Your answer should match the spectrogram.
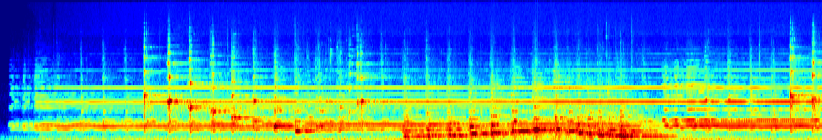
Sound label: Symphony In D Minor Scherzo Bewegt Lebhaft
